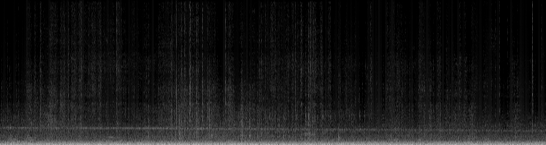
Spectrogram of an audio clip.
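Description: Jet engines roar louder as the airliner brakes on the runway.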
